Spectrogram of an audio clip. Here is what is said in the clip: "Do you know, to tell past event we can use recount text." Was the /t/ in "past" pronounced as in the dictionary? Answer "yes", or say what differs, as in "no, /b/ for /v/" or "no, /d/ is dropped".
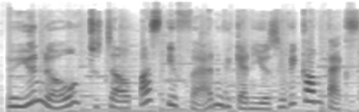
no, /t/ is dropped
